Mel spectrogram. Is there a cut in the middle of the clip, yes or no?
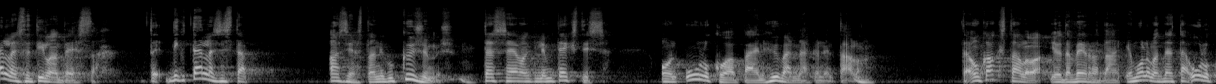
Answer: no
